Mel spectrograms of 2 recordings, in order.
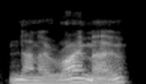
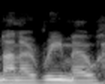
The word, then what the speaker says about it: NaNoWriMo: which is obviously the month before NaNoWrimo or NaNoWrimo. How do you say it? Am I saying it? – I say NaNoWrimo. The world says NaNoWrimo.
